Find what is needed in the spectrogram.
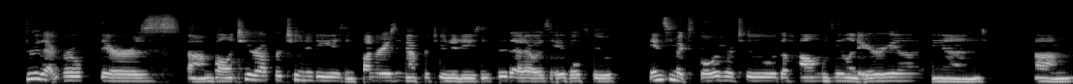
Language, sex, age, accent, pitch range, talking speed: English, female, 30-49, American, 145-165 Hz, 150 wpm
